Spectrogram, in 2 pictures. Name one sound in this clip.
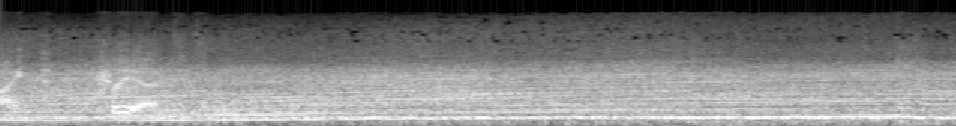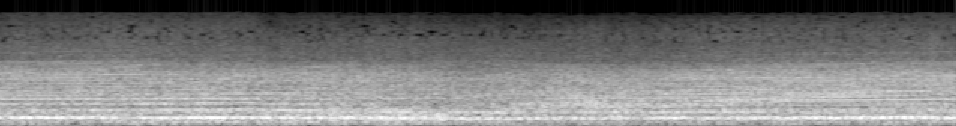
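A racing game's touring car engine roars, accelerating through the gears.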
